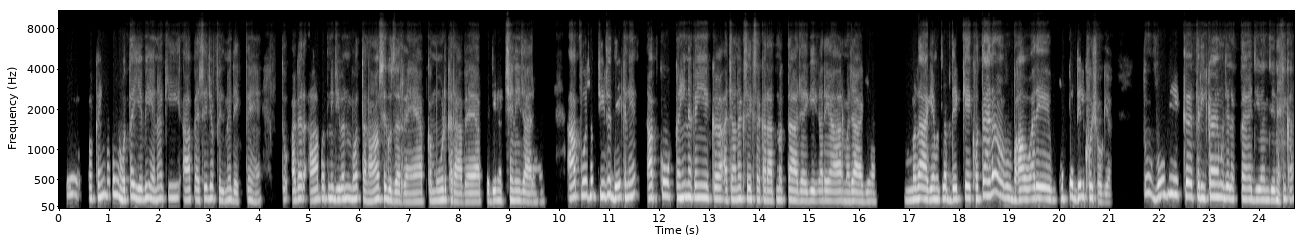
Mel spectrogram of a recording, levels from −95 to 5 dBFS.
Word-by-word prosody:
तो 255 -1 -3 0.2
अ, - - +1
कहीं 210 +1 +3
न 250 - 0
कहीं 255 -2 +3
होता 175 +3 +2
ये 180 -4 +3
भी 200 +2 +1
है 175 - 0
ना 185 +3 -2
कि, 200 +2 -5
आप 175 +1 -2
ऐसे 170 +3 -2
जो 195 +1 0
फ़िल्में 165 +2 -2
देखते 150 +3 -6
हैं, 150 -1 -6 0.4
तो 175 - -7
अगर 190 +4 0
आप 180 +4 0
अपने 190 0 +1
जीवन 175 +1 +2
में 190 -1 +1
बहुत 190 +1 +1
तनाव 160 +3 0
से 190 - +2
गुज़र 155 -3 +1
रहे 140 -1 -4
हैं, 145 +1 -3
आपका 145 +1 -5
मूड 165 +3 +1
ख़राब 140 -3 -2
है, 140 0 +1
आपके 140 +1 -5
दिन 160 0 0
अच्छे 165 +4 -2
नहीं 160 -1 0
जा 145 -3 0
रहे 135 0 -8
हैं, 140 - -16 0.6
आप 225 0 0
वो 240 0 +3
सब 235 0 -1
चीज़ें 230 -1 +2
देख 205 +2 +3
लें, 225 +4 +2 0.3
आपको 205 +3 0 0.2
कहीं 200 +1 +5
न 215 -1 +4
कहीं 205 0 +2
एक 190 0 -4
अचानक 180 0 0
से 185 - +1
एक 180 - 0
सकारात्मकता 165 0 -1
आ - - 0
जाएगी, 155 0 -1
अरे 160 0 -1
यार 155 0 -2
मज़ा 150 0 +1
आ - - 0
गया, 145 0 -6 0.8
मज़ा 190 0 +4
आ - - +4
गया, 175 +2 +3
मतलब 175 0 +1
देख 180 0 +2
के 200 - +4
एक 195 - -1
होता 185 +6 +1
है 235 - +3
ना, 295 +2 +4
वो 200 -5 0
भाव 175 +1 +2
अरे! 190 -1 +4
अब 175 +2 -4
तो 220 - +5
दिल 210 +1 +3
खुश 195 -5 +1
हो 140 - -2
गया, 135 0 -8 0.7
तो - - -6 0.2
वो 230 +4 +3
भी 270 -1 +3
एक 245 -1 -4 0.2
तरीक़ा 200 +2 +3
है 215 - +4
मुझे 195 -2 +2
लगता 185 0 -2
है 175 0 -1
जीवन 170 0 0
जीने 165 -1 +2 0.2
का 175 +2 -6
180 Hz, 225 wpm, -14 LUFS, 160-200 Hz, 0.8 s, कहीं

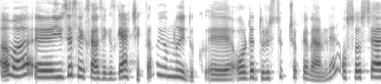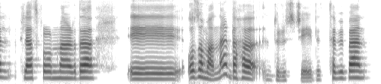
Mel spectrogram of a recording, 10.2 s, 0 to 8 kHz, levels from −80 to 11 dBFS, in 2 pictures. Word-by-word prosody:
Ama, 310 +4 +4
eee, - - +2
%88 245 -4 +1
gerçekten 255 +4 0
uyumluyduk. 265 - -5
Eee, 170 0 -1
orada 220 +4 -1
dürüstlük 215 +6 -8
çok - - -10
önemli. 140 -9 -3
O 235 - -4
sosyal 240 +1 +1
platformlarda, 225 0 +3 0.4
eee, 195 0 -1
o 235 +2 +1
zamanlar 265 +6 +1
daha 225 -2 +3 0.2
dürüstçeydi. 155 +2 -9
Tabii, 220 0 -5
ben, 235 -1 +5
225 Hz, 120 wpm, -24 LUFS, 205-245 Hz, 0.4 s, ben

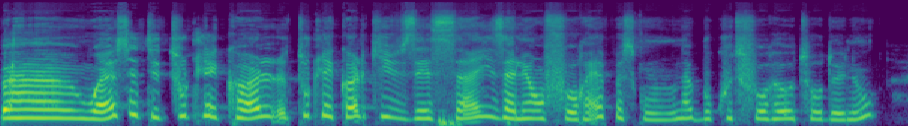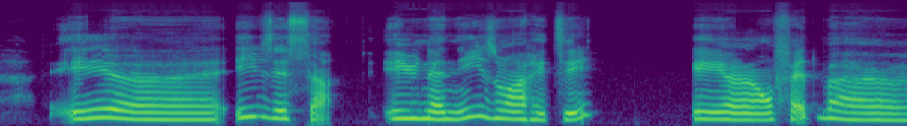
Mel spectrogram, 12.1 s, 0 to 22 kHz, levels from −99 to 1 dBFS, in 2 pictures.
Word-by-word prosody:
Ben, 265 -1 +7
ouais, 245 +3 +6
c'était 350 -5 -1
toute 330 +5 -5
l'école 295 -1 +3
toute 345 +1 -6
l'école 305 -2 +3
qui 310 0 -3
faisait 250 -1 -2
ça, 250 - 0
ils 300 -3 -1
allaient 245 -1 +3
en 245 0 +2
forêt 230 +4 -1
parce 275 -4 -6
qu'on 210 +2 -7
a 255 - -2
beaucoup 235 +1 -8
de - - -13
forêts 240 -1 -2
autour 240 -1 -3
de 210 -2 -2
nous 255 - -5 0.5
et 260 +4 -1
heu, 215 -3 0
et - - -3
ils 305 +1 -2
faisaient 260 -4 -1
ça. - - -5 0.3
Et 245 - -2
une 250 -1 +2
année, 225 +2 +1
ils 300 -5 -3
ont 250 - +1
arrêté 220 - -1 0.6
et 230 -1 +1
heu, 210 -1 +3
en 205 +1 +2
fait, - - -3
bah, 215 -5 -1
250 Hz, 200 wpm, -20 LUFS, 225-275 Hz, 0.6 s, Ben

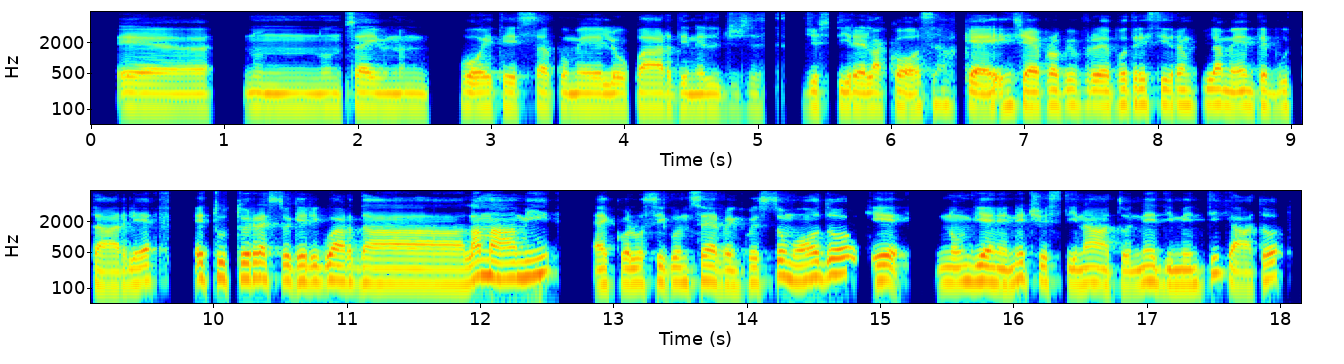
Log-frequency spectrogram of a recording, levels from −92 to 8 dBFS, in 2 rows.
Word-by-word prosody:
ehm, 100 -1 -1 0.3
non 100 -1 -4
non 100 0 -5
sei 105 0 -1
un 100 0 -5 0.2
poetessa 105 0 -1
come 100 -1 -1
Leopardi 105 0 0
nel 100 0 -3
ges 95 +1 -15
es 95 -2 -12 0.2
gestire 110 0 -2
la 105 -1 +1
cosa, 110 +4 -1
okay, 105 +1 +2
cioè 110 -2 +3
proprio 120 +1 -1
pre 115 0 +1
potresti 125 0 -2
tranquillamente 120 -2 -1
buttarle. 110 +5 -2 0.2
E 155 0 +2
tutto 160 -1 -1
il 155 - +7
resto 155 -2 +3
che 140 +1 +2
riguarda 120 -4 +2
la 125 - +5
mami, 170 +4 +3 0.2
ecco 115 +1 -2
lo 125 +1 +2
si 130 +2 -3
conserva 130 -1 0
in 110 - -4
questo 130 +8 -1
modo 165 +7 +4
che 145 +1 +3 0.2
non 130 +1 0
viene 135 -3 +4
né 155 +6 0
cestinato 125 -4 -2
né 125 +6 0
dimenticato, 115 - -1
115 Hz, 140 wpm, -23 LUFS, 105-130 Hz, 0.3 s, il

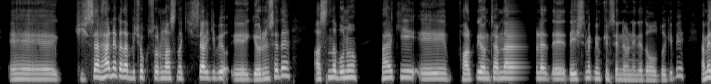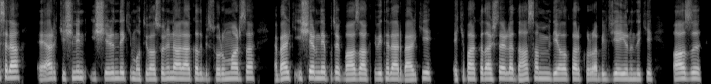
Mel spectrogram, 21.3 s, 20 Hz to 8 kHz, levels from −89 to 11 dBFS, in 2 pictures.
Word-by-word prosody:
Eee, 140 0 -2 0.2
kişisel 150 +8 +2
her 215 +4 +7
ne 230 - +3
kadar 195 -5 +4
birçok 180 +1 -3
sorun 170 -1 -1
aslında 170 0 0
kişisel 170 +2 +2
gibi, 175 +1 +1
eee, 140 -1 -2
görünse 150 +8 0
de 235 -1 +1 0.4
aslında 185 +4 0
bunu 185 +1 +2 0.4
belki, 180 +2 -1
eee, 150 -4 -1 0.2
farklı 145 +2 0
yöntemlerle 165 -1 +1
de 75 0 -1
değiştirmek 145 +4 -2
mümkün 155 -1 -5
senin 140 0 -6
örneğinde 130 -1 -5
de - - -4
olduğu 125 +1 -4
gibi. 150 - -10 0.3
Ya, - - 0
mesela 185 -1 +5 0.3
eğer 160 +1 +1
kişinin 170 +3 -3
iş 150 0 -4
yerindeki 160 0 -1
motivasyonuyla 150 +1 0
alakalı 150 0 +1
bir - - -10
sorun 145 +1 -3
varsa, 160 +1 +2 0.3
e, - - -8
belki 160 +1 +4
iş 165 +2 -2
yerinde 170 -1 +4
yapılacak 160 -1 -2
bazı 145 +1 +4
aktiviteler, 150 +1 0
belki 135 +5 +1 0.3
ekip 135 +4 -8
arkadaşlarıyla 155 0 +2
daha 135 +2 +1
samimi 155 0 -3
diyaloglar 145 0 +1
kurabileceği 140 0 -1
yönündeki 145 0 -2 0.3
bazı, 155 +1 +3
155 Hz, 150 wpm, -21 LUFS, 145-165 Hz, 0.4 s, her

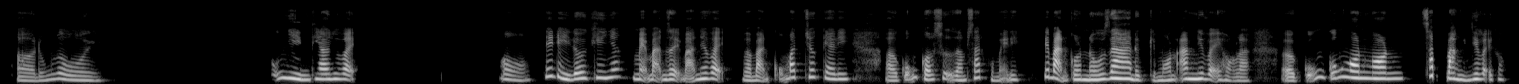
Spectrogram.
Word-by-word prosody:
Ờ, 180 -2 -6
đúng 195 +6 -7
rồi. 195 -7 -4 1.7
Cũng 305 -9 -2
nhìn 245 -7 +4
theo 245 0 +2
như 250 0 +1
vậy? 235 -3 -1 1.4
Ồ. 210 -6 -6
Thế 380 +1 -1
thì 255 -7 +3
đôi 270 +3 +3
khi 300 +2 -1
nhá, 335 +3 0 0.2
mẹ 235 -2 -2
bạn 220 - -2
dạy 230 0 0
bạn 230 - -4
như 260 +1 +4
vậy 255 -3 0 0.2
và 190 -2 -4
bạn 190 0 -2
cũng 245 - -10
bắt 315 0 +1
chước 340 -1 -3
theo 260 -5 0
đi, 245 0 -1 0.3
ờ, 180 -1 -3
cũng 320 - -5
có 225 -5 0
sự 235 0 -6
giám 195 -1 -2
sát 305 +8 -4
của - - -9
mẹ - - -8
đi, 220 -1 -5 0.2
thế 345 - -1
bạn 295 -4 +4
có 225 0 +1
nấu 215 +2 +4
ra 270 -1 +7
được 210 - 0
cái 185 - -11
món 195 +2 -2
ăn 250 +3 +3
như 260 - +5
vậy 225 -4 -3
hoặc 195 -4 -6
là, 170 0 -6 0.3
ờ, 175 - -2
cũng 330 +1 -4
cũng 310 +6 -1
ngon 300 -3 +7
ngon 270 0 +5 0.2
sắp 405 - 0
bằng 230 -7 +3
như 250 +2 +3
vậy 230 -2 -4
không? 230 -2 -10
245 Hz, 235 wpm, -20 LUFS, 210-275 Hz, 1.7 s, ra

